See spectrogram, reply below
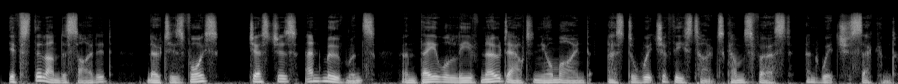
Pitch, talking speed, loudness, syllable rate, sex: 100 Hz, 195 wpm, -21 LUFS, 5.5 syllables/s, male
